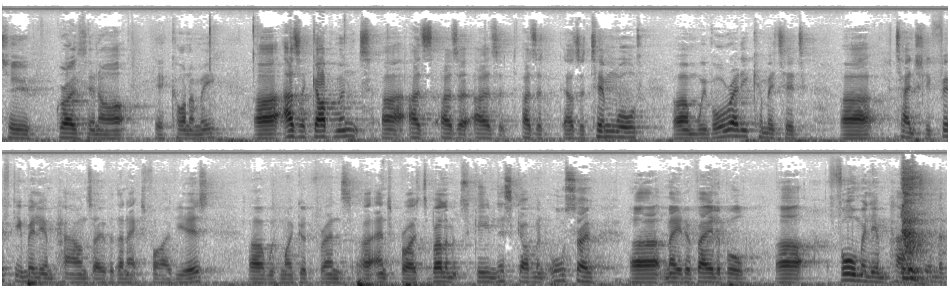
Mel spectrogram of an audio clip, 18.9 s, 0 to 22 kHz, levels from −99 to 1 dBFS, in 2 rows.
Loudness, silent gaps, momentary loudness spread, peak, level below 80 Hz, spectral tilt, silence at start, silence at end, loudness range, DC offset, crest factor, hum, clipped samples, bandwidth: -21 LUFS; none; 11 LU; 0 dBFS; -34 dBFS; -4 dB/octave; 0 s; 0 s; 6 LU; under 0.1%; 20 dB; none; under 0.1%; 19.5 kHz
